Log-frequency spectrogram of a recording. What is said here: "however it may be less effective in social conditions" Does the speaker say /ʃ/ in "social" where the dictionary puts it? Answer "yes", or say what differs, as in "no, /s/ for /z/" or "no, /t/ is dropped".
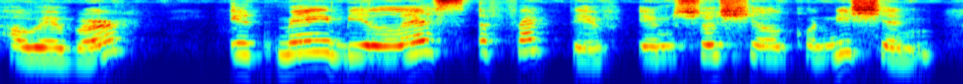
yes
